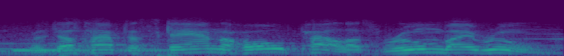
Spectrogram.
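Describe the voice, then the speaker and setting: A man acting a commanding time-travelling captain in an old sci-fi serial, giving clipped, steady orders on a dated recording. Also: on the high side, moderate pace, close to an everyday voice. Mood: steady, urgent. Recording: dull old broadcast recording with loud music.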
